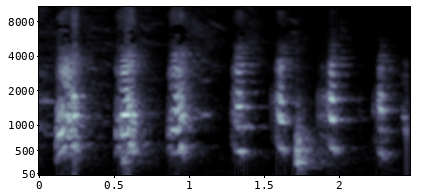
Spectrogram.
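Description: Men laughing hard: loud, rhythmic bursts of laughter, about three a second.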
